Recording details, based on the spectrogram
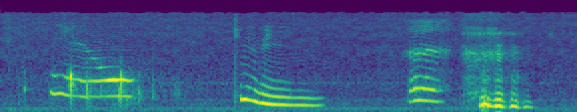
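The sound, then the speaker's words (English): A cat meows about four times, drawn-out calls that slide downward in pitch, spaced by short pauses, clear over a low steady hum. “See the kitties?”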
